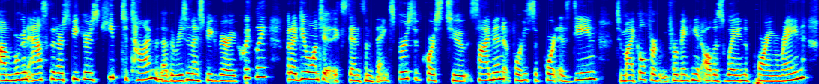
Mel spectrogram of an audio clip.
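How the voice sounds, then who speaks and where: At a fairly quick pace, a woman speaks in a fairly high pitch with ordinary pitch variation, in a dry, close sound with no echo and a quiet background. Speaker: law professor and conference organiser. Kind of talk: conference opening announcements. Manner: fast.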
